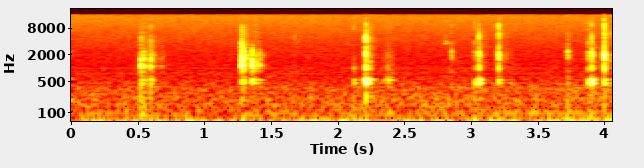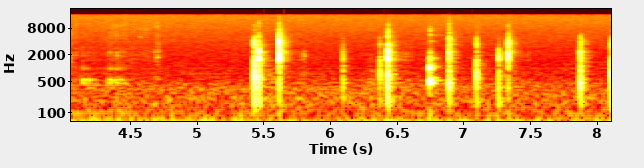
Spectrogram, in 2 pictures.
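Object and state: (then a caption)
Small wooden chest box. Long painted nails tap and scratch the worn wooden underside and side of a small hollow wooden treasure chest box with metal fittings, held tilted up in the hands. Sharp, dry clicks ring around 1.6 kHz with a bright edge and die away almost instantly. They come in irregular bursts that get denser and louder toward the end, with faint scratching and a low steady hum between them.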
